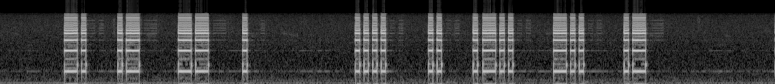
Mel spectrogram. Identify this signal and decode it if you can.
Morse code, heard as a keyed tone, about 27 wpm, spaced as for 16 wpm, 3050 Hz. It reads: NAME HILDA
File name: ham radio / CodeQuick / Code Quick 10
